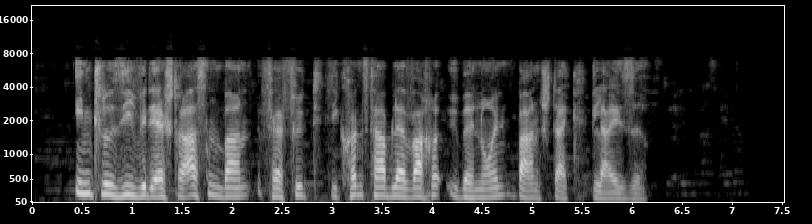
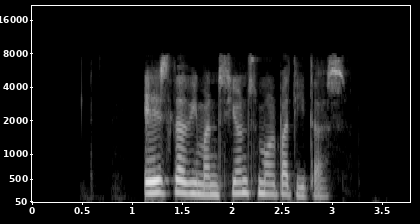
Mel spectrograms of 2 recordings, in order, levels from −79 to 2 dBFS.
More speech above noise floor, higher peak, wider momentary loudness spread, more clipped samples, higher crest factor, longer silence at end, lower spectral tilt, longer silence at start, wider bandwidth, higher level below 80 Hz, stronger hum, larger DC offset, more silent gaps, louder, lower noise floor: second, 48 dB vs 54 dB; about the same, -2 dBFS vs -2 dBFS; about the same, 10 LU vs 12 LU; neither; about the same, 20 dB vs 18 dB; first, 1.4 s vs 0.65 s; about the same, -4 dB/octave vs -4 dB/octave; second, 0.45 s vs 1.1 s; first, 9.4 kHz vs 8.2 kHz; about the same, -62 dBFS vs -62 dBFS; neither; neither; neither; about the same, -20 LUFS vs -19 LUFS; second, -68 dBFS vs -72 dBFS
